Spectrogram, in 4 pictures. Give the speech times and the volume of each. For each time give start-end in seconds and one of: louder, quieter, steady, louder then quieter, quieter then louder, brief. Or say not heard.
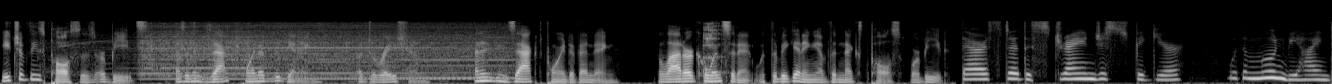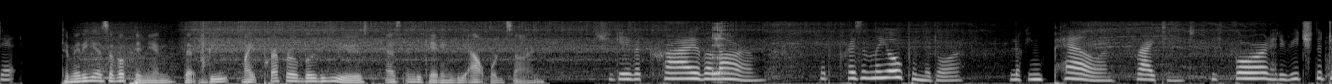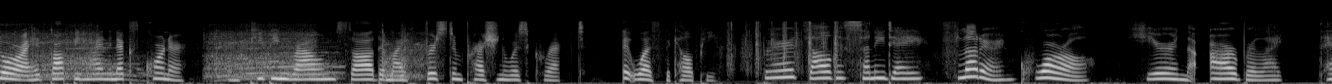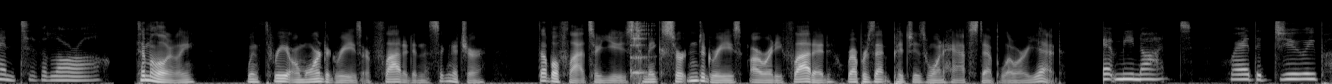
0.0-53.2 steady.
